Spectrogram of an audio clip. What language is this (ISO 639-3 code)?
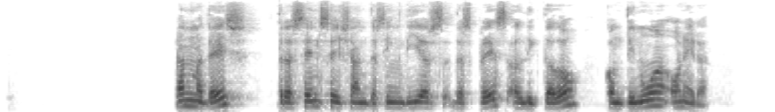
cat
